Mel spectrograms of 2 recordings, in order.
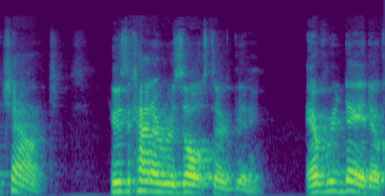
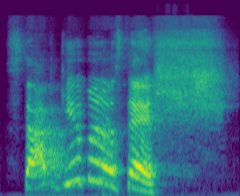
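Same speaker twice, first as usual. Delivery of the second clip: higher, slow, exasperated plea; the body pleading; 6 semitones higher, slower than usual. Pretend. Coach voicing the body scolding its owner, exasperated. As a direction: beg like a fed-up body. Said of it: "But your body's like".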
